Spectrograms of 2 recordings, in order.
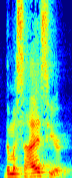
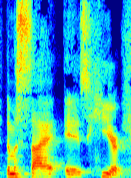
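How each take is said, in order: First: Said in the usual way. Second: Slow, weighty declaration; awed, drawn-out announcement; slow proclamation. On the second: Acted. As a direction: let each word land slowly. Proclaiming the Messiah slowly.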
